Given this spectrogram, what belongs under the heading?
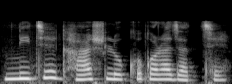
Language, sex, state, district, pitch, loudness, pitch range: Bengali, female, West Bengal, Alipurduar, 240 Hz, -13 LUFS, 225-260 Hz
